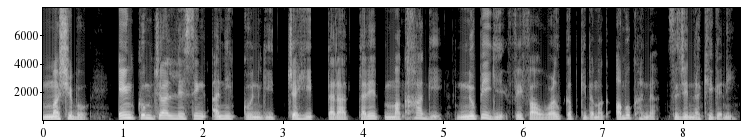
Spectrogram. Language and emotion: Manipuri, neutral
